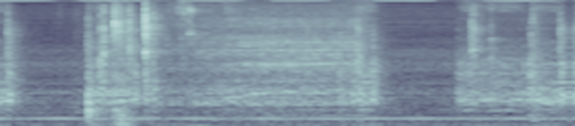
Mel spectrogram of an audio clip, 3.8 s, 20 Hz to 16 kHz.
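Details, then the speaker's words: Sony SLV585 VCR after mechanism repair: short clicks as it reverses briefly then shifts to full rewind and fast forward, steady spooling whir. Normal rewind and fast forward. "go into full rewind it'll go into it'll reverse a bit first and then it'll go into full rewind same with fast"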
